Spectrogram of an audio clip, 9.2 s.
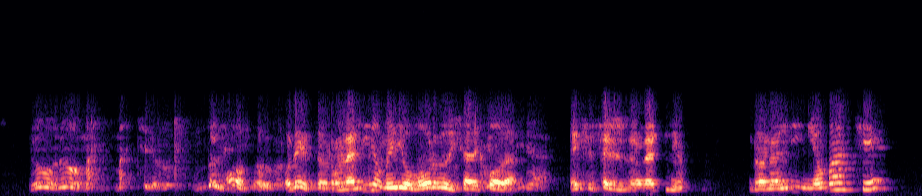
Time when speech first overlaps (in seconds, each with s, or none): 2.1 s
